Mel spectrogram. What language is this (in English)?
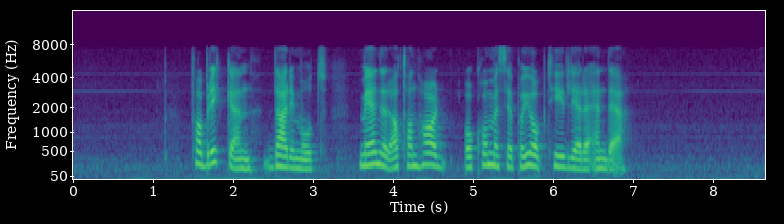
Norwegian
